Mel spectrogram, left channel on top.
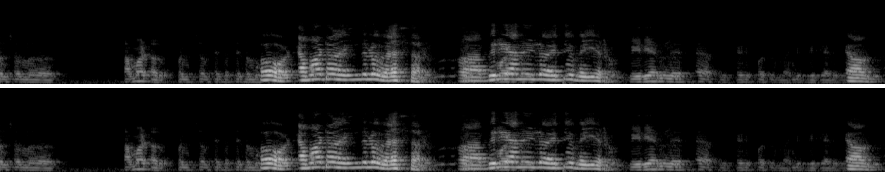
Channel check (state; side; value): identical; both; correlation 1.00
